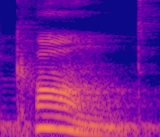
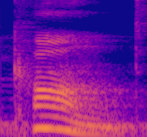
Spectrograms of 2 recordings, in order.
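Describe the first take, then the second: First: It is said with a British accent. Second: It is said with a British accent.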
